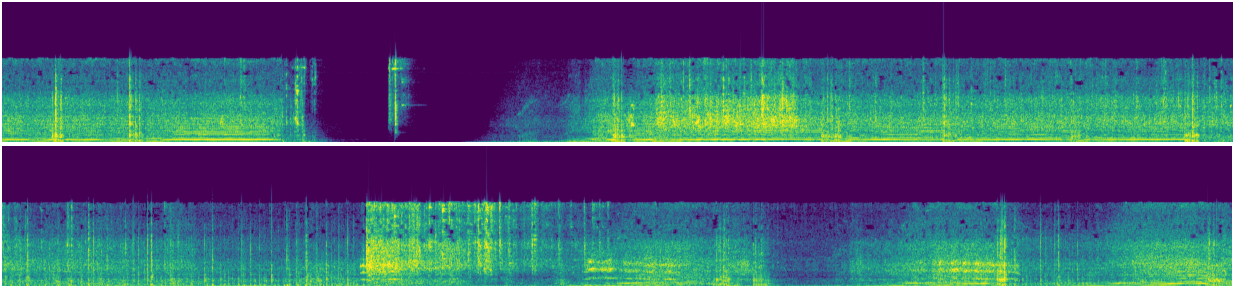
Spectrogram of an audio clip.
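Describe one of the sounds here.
Tyres skid and scrabble on gravel.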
